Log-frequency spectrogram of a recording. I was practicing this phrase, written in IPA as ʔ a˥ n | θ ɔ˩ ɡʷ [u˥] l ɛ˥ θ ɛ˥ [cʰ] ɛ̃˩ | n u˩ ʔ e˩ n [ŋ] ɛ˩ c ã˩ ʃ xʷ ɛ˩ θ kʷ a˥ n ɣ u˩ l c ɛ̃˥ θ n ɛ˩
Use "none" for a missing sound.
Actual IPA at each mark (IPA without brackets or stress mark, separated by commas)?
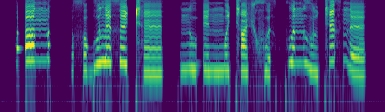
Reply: ɯ˥, cʰ, ŋʷ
